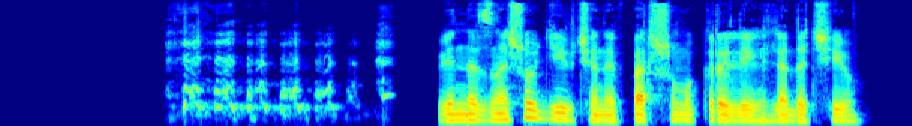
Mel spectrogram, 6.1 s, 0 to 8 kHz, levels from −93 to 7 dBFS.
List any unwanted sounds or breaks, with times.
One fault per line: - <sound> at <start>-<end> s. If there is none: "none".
- laugh at 1.1-2.6 s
